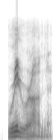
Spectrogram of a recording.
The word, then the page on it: rerun: American English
